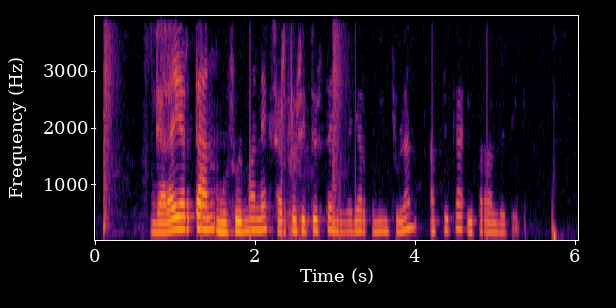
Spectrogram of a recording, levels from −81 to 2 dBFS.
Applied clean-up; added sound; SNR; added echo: none; Snare drum; 19 dB; none.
